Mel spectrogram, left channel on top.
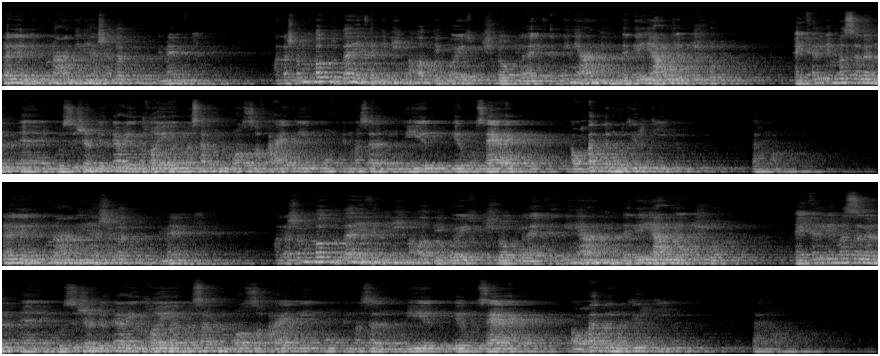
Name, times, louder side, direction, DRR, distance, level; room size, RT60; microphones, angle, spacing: voice 1, 0.0-2.0 2.7-7.1 7.9-13.9 14.4-15.5 16.3-16.5, equal, 65° left, -4 dB, 3.1 m, -25 dB
22.0 x 7.9 x 3.8 m, 2.6 s
head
